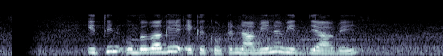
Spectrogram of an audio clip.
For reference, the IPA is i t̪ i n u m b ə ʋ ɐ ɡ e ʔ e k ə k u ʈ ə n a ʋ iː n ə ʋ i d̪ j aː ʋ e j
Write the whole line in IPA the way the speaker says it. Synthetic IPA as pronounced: i t̪ i n u m b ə ʋ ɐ ɡ e ʔ e k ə k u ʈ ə n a ʋ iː n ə ʋ i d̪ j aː ʋ e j

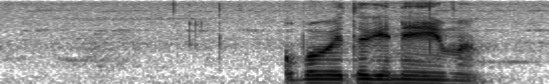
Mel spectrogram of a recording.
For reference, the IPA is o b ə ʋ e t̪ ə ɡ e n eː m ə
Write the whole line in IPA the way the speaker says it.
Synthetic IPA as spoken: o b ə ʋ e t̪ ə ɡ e n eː m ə

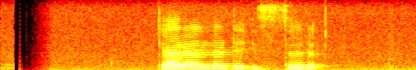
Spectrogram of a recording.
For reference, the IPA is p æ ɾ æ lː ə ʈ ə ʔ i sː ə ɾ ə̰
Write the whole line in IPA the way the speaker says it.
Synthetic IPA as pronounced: k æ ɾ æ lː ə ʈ ə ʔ i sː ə ɾ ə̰

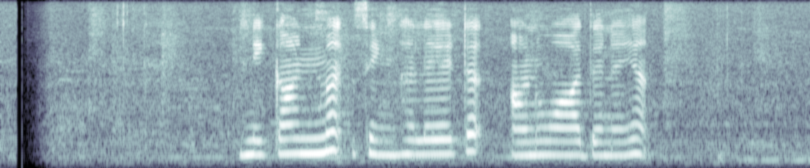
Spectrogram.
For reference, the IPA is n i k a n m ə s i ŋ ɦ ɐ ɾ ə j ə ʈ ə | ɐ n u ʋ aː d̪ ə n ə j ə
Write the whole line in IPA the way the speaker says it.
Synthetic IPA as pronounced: n i k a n m ə s i ŋ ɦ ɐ l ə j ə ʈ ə | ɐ n u ʋ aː d̪ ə n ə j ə

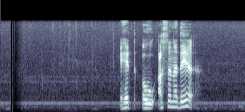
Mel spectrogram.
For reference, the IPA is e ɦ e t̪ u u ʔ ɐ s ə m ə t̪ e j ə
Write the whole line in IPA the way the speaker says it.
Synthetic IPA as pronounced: e ɦ e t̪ o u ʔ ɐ s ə n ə d̪ e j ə

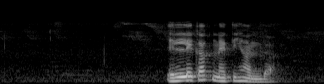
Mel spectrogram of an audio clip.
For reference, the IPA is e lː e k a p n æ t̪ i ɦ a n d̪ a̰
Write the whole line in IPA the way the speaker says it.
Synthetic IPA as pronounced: e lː e k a k n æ t̪ i ɦ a n d̪ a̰

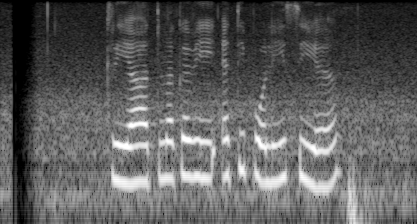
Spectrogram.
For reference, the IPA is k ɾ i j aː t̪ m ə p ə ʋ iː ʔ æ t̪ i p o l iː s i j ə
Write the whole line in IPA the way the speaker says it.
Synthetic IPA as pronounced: k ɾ i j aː t̪ m ə k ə ʋ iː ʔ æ t̪ i p o l iː s i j ə

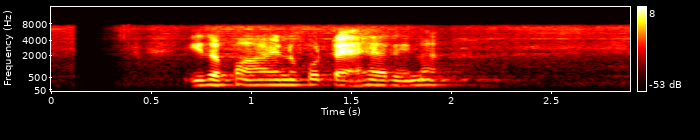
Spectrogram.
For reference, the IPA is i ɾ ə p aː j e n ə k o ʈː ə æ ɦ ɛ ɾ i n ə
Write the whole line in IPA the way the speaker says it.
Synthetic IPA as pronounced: i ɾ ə p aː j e n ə k o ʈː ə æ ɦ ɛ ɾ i n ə

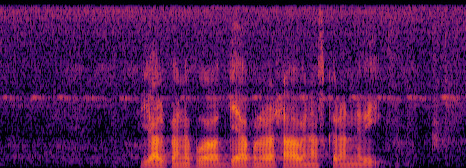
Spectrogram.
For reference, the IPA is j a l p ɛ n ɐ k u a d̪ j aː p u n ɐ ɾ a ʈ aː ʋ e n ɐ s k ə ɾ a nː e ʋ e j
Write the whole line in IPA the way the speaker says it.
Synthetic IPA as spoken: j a l p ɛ n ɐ p u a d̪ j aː p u n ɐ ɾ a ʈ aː ʋ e n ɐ s k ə ɾ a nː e ʋ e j

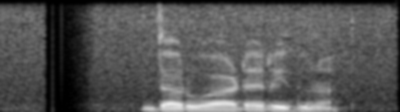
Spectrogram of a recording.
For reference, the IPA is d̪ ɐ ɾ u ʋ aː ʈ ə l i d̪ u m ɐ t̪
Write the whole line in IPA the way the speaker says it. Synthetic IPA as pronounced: d̪ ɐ ɾ u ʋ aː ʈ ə ɾ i d̪ u n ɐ t̪

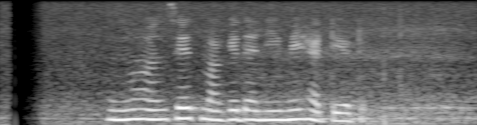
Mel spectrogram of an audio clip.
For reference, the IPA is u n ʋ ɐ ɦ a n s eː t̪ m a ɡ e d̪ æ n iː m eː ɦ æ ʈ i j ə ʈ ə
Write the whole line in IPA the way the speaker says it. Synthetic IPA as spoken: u n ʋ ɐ ɦ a n s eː t̪ m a ɡ e d̪ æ n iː m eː ɦ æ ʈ i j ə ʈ ə

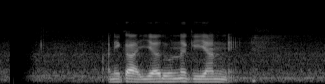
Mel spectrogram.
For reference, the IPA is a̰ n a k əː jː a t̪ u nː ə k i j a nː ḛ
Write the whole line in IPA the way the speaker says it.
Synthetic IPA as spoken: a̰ n i k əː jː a d̪ u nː ə k i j a nː ḛ

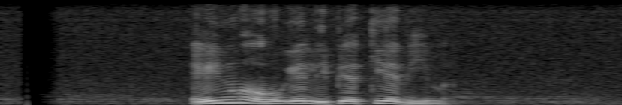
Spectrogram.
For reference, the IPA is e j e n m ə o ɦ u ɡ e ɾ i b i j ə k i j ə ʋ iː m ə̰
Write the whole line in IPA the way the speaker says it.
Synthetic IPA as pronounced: e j i n m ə o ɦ u ɡ e l i p i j ə k i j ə ʋ iː m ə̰

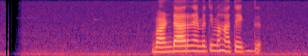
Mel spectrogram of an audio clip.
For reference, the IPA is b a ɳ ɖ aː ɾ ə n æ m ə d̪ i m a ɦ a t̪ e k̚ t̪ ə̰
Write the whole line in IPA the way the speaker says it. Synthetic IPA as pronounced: b a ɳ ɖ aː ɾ ə n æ m ə t̪ i m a ɦ a t̪ e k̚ d̪ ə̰

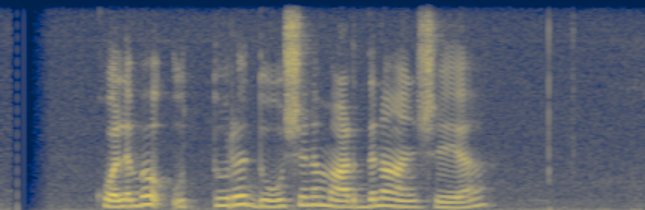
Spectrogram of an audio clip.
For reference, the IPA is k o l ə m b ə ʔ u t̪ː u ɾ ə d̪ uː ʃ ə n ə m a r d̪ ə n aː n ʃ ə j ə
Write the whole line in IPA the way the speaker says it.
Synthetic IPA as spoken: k o l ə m b ə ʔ u t̪ː u ɾ ə d̪ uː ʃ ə n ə m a r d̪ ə n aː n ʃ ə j ə

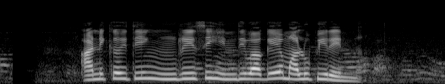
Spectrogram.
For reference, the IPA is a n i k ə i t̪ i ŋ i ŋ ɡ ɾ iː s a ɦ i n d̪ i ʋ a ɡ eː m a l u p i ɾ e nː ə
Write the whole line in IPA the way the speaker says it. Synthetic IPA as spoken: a n i k ə i t̪ i ŋ i ŋ ɡ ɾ iː s i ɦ i n d̪ i ʋ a ɡ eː m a l u p i ɾ e nː ə

